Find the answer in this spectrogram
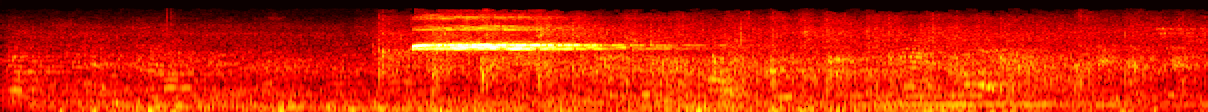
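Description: Referee's whistle, one shrill blast about two seconds in, marking the end of the first period, over steady chatter from a gym crowd.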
